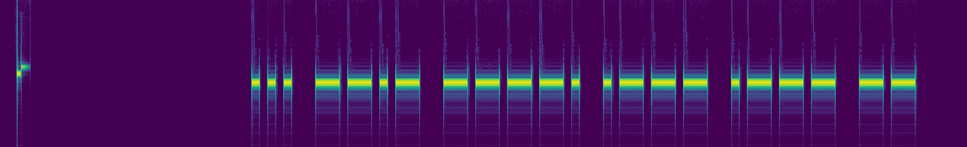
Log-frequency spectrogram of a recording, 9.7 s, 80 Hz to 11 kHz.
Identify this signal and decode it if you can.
Morse code, heard as a keyed tone, about 15 wpm, 700 Hz. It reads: SQ9JJM
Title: DXCC-100 Call Signs - 6 Characters - 15wpm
